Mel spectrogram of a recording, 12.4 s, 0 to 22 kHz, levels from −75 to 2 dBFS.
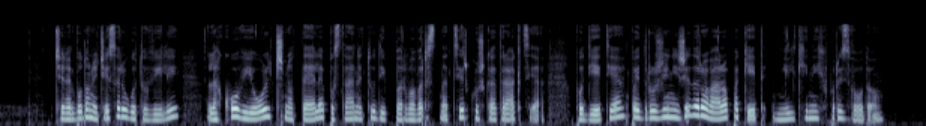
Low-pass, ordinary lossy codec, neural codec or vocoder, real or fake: none; none; none; real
